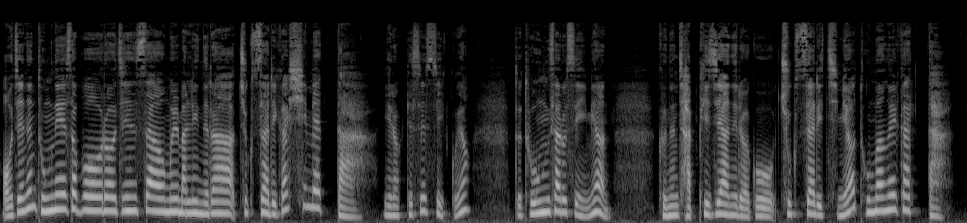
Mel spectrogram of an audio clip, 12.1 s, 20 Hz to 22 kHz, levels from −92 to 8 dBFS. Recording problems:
uneven, jittery; strongly; from 1 to 11 s

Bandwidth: 14.5 kHz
